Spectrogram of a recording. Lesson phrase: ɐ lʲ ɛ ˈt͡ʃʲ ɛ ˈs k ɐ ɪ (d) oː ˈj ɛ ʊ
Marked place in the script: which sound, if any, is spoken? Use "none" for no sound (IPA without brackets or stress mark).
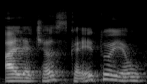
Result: t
